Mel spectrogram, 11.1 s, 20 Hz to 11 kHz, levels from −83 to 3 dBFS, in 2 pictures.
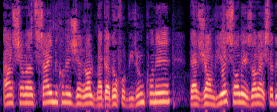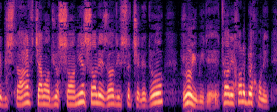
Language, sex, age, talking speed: Persian, male, 50-69, 115 wpm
